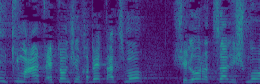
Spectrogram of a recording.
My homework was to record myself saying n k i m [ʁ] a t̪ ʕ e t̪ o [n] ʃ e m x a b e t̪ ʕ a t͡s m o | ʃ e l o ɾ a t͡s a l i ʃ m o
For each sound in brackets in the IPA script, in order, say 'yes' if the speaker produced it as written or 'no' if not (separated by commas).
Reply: no, yes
